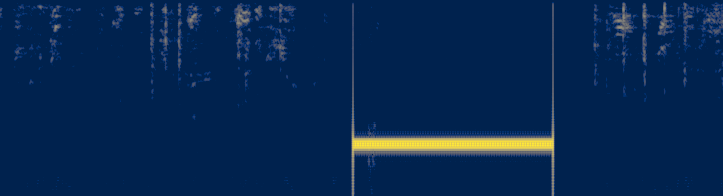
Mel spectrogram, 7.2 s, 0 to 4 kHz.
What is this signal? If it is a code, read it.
Ringback tone (North America), 440 + 480 Hz.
